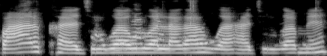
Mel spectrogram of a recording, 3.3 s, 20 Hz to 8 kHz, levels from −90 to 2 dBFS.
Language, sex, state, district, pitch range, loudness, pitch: Hindi, female, Bihar, Muzaffarpur, 200-215 Hz, -14 LUFS, 205 Hz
